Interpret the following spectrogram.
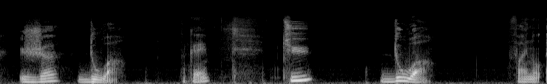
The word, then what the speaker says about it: dois: Okay, remember final S is not pronounced. Je dois. OI, when you combine the two, you get the sound wa wa wa. Je dois.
